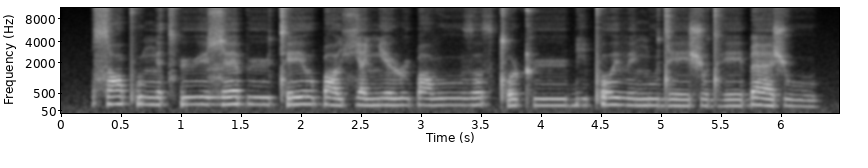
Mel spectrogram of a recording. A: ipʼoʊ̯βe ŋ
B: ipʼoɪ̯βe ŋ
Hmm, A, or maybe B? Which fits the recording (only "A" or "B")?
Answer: B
